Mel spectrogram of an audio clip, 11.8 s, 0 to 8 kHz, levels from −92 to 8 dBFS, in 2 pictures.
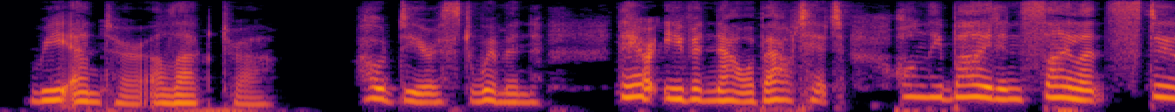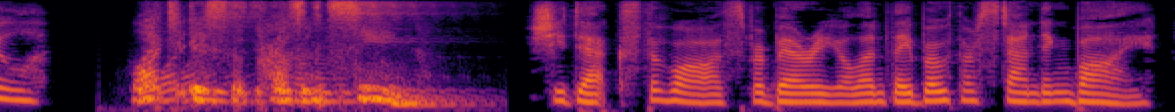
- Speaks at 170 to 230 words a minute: Yes, average, 190 wpm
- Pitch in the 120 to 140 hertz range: No, high, 205 Hz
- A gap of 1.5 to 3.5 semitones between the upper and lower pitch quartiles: No, average, 3.9 semitones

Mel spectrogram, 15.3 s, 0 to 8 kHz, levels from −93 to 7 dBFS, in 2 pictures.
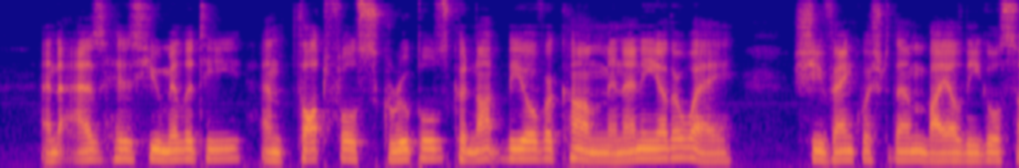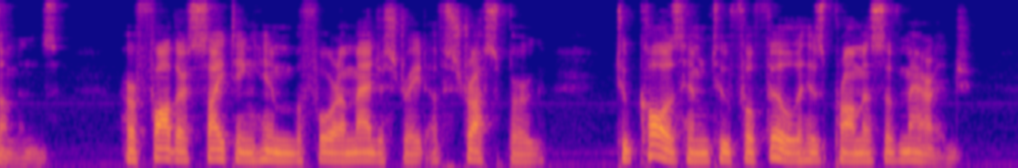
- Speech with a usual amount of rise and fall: Yes, average, 3.6 semitones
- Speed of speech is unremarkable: Yes, average, 155 wpm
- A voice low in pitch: Yes, low, 105 Hz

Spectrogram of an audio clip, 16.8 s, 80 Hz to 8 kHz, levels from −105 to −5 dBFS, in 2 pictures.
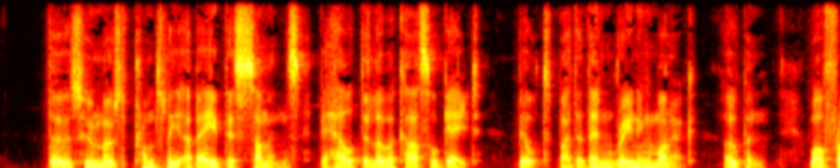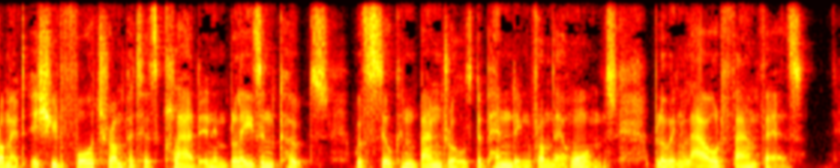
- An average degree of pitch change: No, wide, 6.2 semitones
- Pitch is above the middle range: No, low, 105 Hz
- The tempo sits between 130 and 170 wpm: Yes, average, 140 wpm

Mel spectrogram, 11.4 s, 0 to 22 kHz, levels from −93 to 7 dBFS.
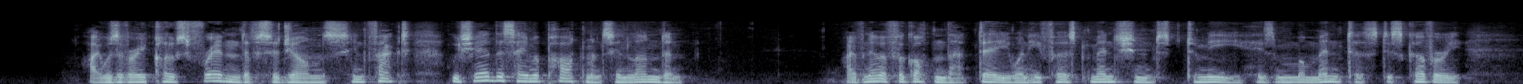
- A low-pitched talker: Yes, low, 110 Hz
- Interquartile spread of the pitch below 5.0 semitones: Yes, average, 3.2 semitones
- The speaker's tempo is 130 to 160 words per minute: No, average, 175 wpm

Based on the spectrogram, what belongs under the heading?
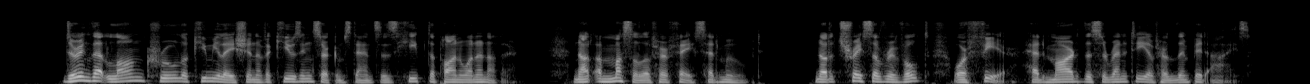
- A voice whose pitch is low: Yes, low, 115 Hz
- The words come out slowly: No, average, 160 wpm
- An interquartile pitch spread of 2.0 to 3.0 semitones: No, average, 4.4 semitones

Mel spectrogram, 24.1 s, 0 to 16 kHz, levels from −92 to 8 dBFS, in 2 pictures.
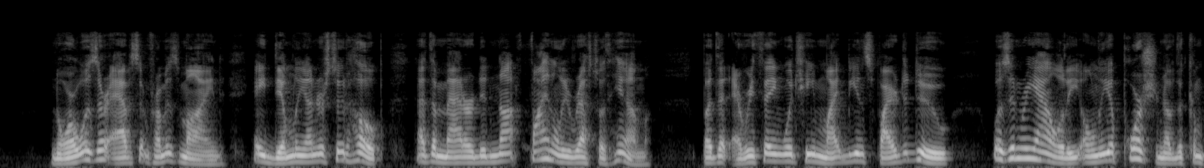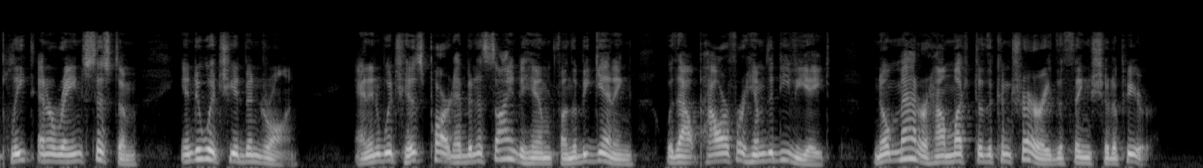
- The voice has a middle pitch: Yes, medium, 145 Hz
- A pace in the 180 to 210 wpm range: Yes, average, 195 wpm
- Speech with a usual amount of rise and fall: No, wide, 6.0 semitones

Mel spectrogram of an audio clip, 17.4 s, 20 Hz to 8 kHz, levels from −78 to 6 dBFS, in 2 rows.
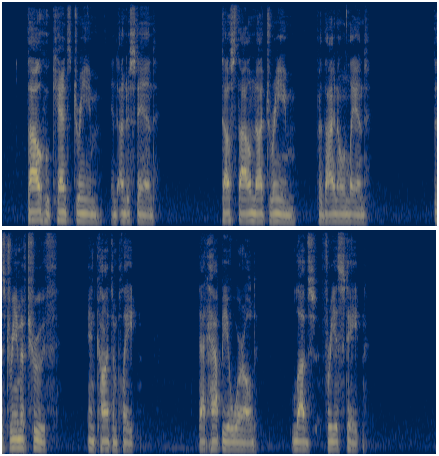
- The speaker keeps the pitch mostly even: Yes, narrow, 2.0 semitones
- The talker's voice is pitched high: No, very low, 95 Hz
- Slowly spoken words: Yes, slow, 90 wpm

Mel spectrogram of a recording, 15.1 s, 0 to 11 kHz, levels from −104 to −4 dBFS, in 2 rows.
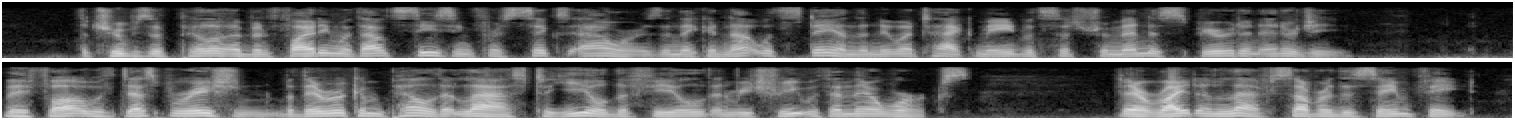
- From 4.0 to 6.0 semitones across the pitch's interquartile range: No, average, 3.3 semitones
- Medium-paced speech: No, fast, 215 wpm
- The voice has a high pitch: No, low, 125 Hz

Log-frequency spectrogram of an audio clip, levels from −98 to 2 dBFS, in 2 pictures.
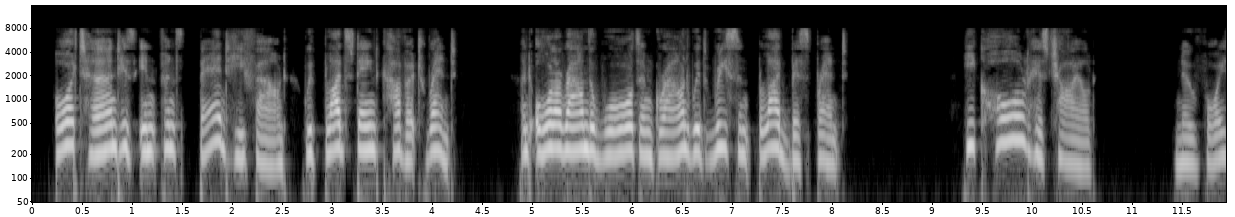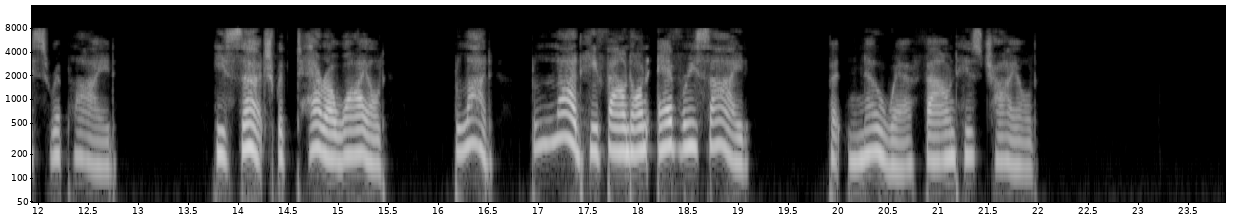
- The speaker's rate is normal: No, slow, 115 wpm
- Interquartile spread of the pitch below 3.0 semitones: No, average, 5.0 semitones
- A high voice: Yes, high, 205 Hz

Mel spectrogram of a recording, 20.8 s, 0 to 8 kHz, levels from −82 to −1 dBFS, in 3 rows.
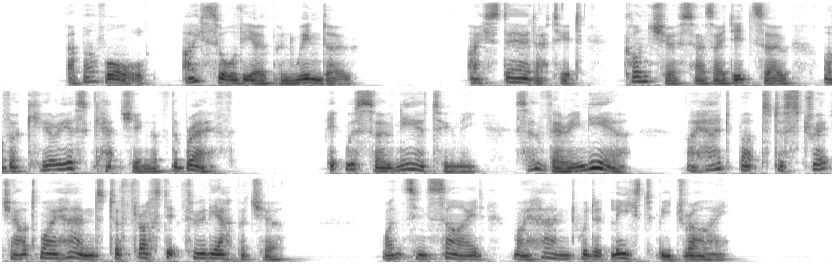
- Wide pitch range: Yes, wide, 6.2 semitones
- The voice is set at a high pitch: No, low, 120 Hz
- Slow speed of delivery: No, average, 160 wpm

